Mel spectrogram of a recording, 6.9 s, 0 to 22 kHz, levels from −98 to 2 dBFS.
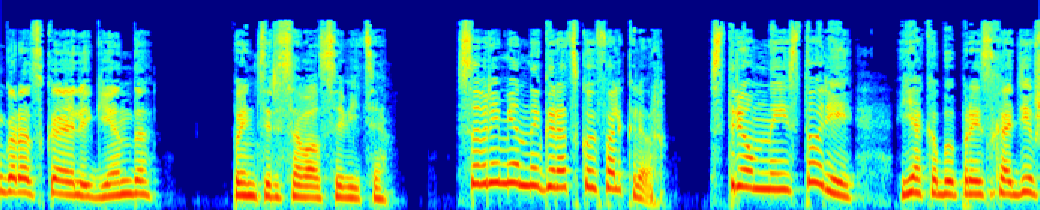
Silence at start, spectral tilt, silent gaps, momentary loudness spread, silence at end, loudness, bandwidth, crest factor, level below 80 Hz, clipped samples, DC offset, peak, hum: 0 s; -4.5 dB/octave; 1.24-1.28 s, 2.72-2.85 s; 9 LU; 0 s; -16 LUFS; 15.5 kHz; 14 dB; -54 dBFS; under 0.1%; under 0.1%; -2 dBFS; none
